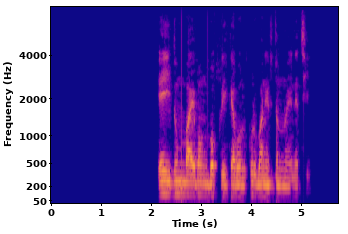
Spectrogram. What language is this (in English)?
Bangla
